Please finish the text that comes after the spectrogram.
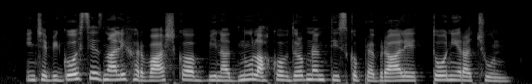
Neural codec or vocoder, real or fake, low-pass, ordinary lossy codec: none; real; none; none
